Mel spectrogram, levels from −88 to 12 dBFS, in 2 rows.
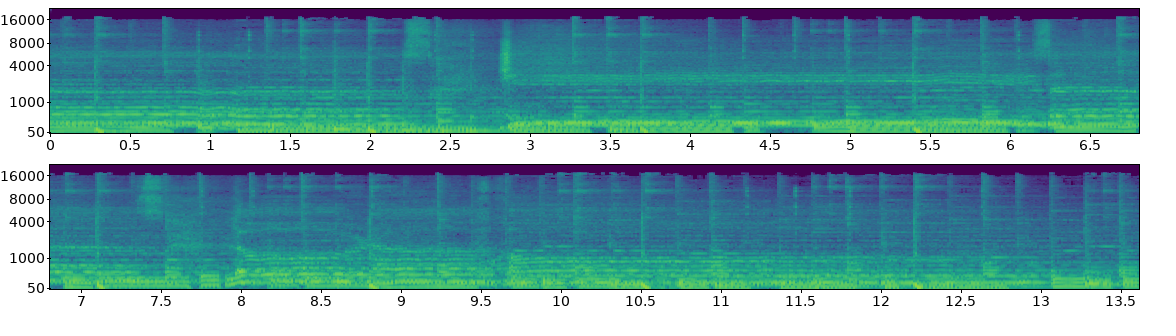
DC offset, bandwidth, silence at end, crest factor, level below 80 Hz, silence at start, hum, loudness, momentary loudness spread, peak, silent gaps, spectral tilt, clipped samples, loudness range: under 0.1%; 17.5 kHz; 0 s; 12 dB; -22 dBFS; 0 s; none; -13 LUFS; 3 LU; 0 dBFS; none; -5.5 dB/octave; under 0.1%; 1 LU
